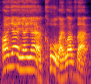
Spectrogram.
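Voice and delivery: high, bright fake enthusiasm; fake cheerful. To the host, a forced cheery reply. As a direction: pretend to love the dinner plan.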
